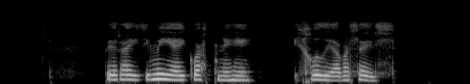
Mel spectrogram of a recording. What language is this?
Welsh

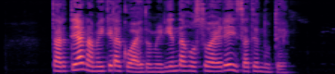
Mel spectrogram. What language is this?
Basque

